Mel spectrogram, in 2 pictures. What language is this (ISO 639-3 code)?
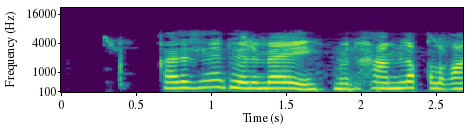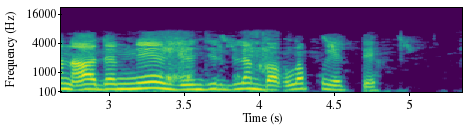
uig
